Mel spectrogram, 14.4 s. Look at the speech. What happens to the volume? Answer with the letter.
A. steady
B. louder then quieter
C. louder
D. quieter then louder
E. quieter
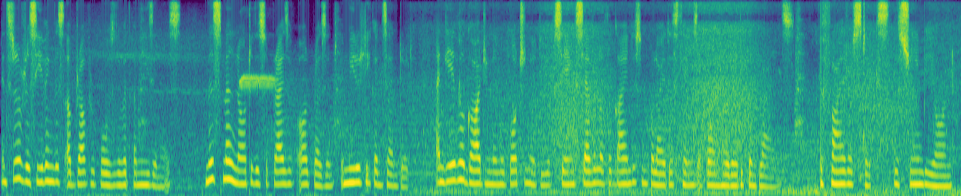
A.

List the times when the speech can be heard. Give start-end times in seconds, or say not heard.
0.0-14.3.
